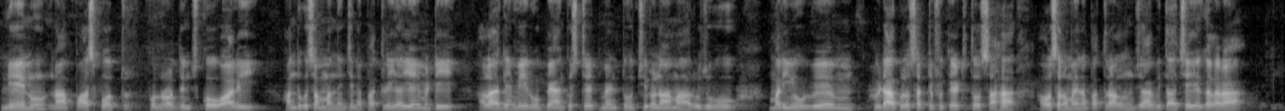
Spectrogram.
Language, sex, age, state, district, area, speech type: Telugu, male, 45-60, Andhra Pradesh, Bapatla, urban, read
